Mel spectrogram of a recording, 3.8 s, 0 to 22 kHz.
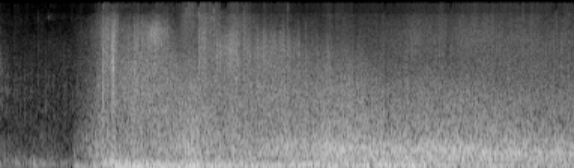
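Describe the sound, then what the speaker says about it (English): Artillery fire from a Company of Heroes 3 match, American forces shelling German positions, booms in dense rumbling continuous barrage starting after a half-second quiet lead-in, loud and sustained throughout. "And we got Howard to fire, of course, trying to snuff out the Germans."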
